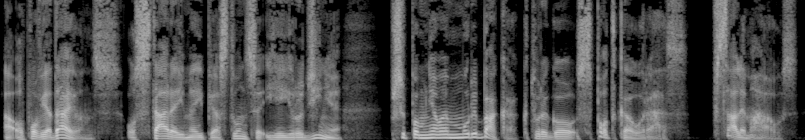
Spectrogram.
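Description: A man narrating a classic novel as an audiobook, in an expressive, storytelling manner. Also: fairly low pitch, a little slow, husky, dry recording, studio quality. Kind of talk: scripted narration.

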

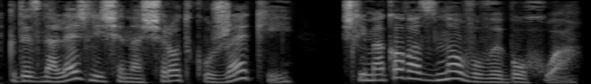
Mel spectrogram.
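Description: Measured audiobook narrator, dry sound. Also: male voice, a little high, vocal fry, no echo. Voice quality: measured, even storytelling. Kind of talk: scripted literary narration.

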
